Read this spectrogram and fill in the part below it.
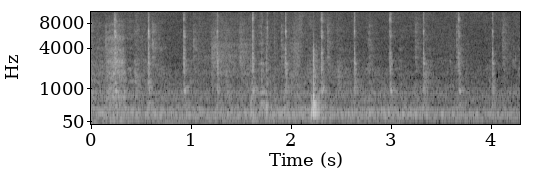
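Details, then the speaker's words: Vintage British Bentima/Perivale Art Deco 8-day mantel clock, heard up close while level: crisp, evenly spaced tick-tock about three beats a second, every beat alike — clock in beat, a perfect tick. "so as you can hear that's a perfect tick right now"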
